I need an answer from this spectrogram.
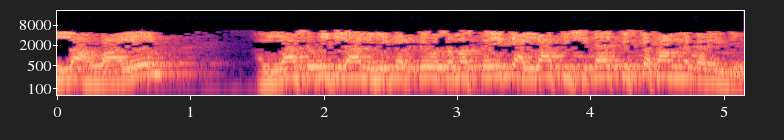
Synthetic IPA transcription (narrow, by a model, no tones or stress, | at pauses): ɐlːaɦʋaːle | ɐlːaɦsebʱiɡɪlanɐɦĩkɐɾt̪eosɐməd͡ʒʱt̪eɦikiɐlːaɦkiʃɪkaːjət̪̚kɪskesaːmɪnekɐɾẽːŋɡḛː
